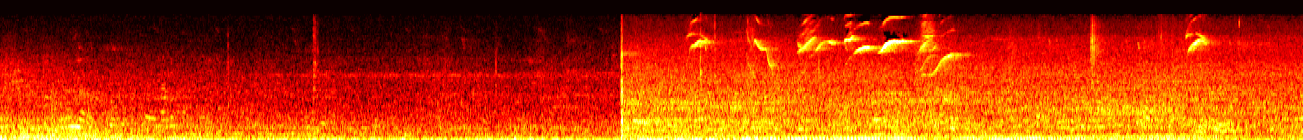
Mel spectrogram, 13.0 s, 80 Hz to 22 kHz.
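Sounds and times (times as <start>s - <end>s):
small birds chirping: 6.8s - 12.6s.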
